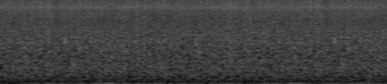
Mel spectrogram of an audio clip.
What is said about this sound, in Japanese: せせらぎが気持ちいい。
